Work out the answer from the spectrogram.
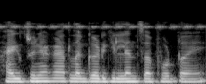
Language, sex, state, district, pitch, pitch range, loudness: Marathi, male, Maharashtra, Aurangabad, 135 Hz, 130-140 Hz, -13 LUFS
